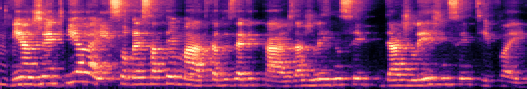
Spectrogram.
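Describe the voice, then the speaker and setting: Over noticeable background noise and audible room echo, a woman speaks in a fairly high voice with ordinary pitch variation. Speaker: workshop facilitator. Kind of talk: workshop moderation. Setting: online video meeting.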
